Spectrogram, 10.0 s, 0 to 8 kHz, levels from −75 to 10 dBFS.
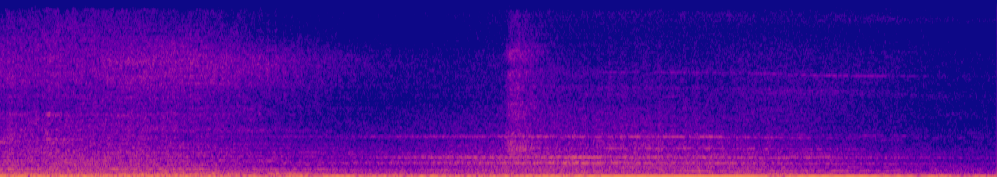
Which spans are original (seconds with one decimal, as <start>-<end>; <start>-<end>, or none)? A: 6.0-9.3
